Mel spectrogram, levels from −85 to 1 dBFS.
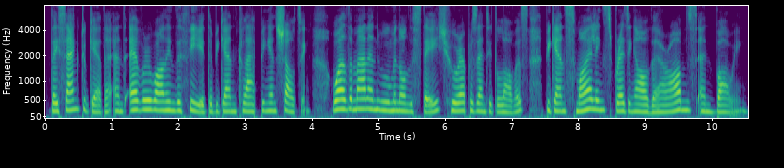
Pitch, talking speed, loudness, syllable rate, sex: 210 Hz, 170 wpm, -19 LUFS, 5.2 syllables/s, female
